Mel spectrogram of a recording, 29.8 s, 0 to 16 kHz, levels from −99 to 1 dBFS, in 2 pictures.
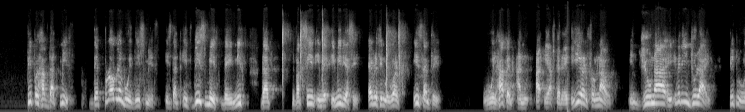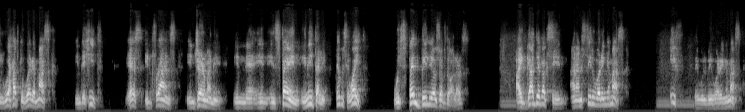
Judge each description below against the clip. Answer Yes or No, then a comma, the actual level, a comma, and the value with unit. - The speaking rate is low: No, average, 170 wpm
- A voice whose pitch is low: No, high, 190 Hz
